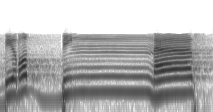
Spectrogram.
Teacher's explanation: با حرف قلقلہ میں سے اور یہ تشدید ہے اس کے اوپر، مشدد ہے، لہذا خوب جماؤں کے ساتھ پڑھیں گے ، برب الناس، نون مشدد ہے،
